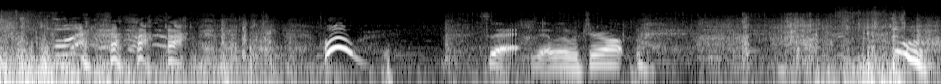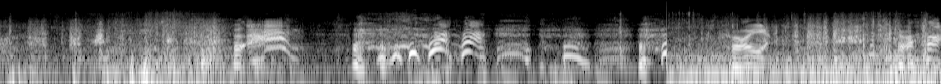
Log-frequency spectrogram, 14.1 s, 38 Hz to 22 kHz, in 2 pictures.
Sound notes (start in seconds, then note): 0.4 laughs; 6.4 grunts; 8.8 screams happily; 9.7 laughs; 13.8 screams and laughs happily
